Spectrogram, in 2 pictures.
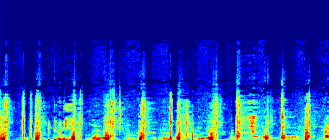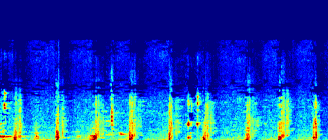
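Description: Close-miked chewing of a mouthful of dry mixed seeds: a dense run of fast, crisp crunches and crackles. Partway through, a drink of water is swallowed between bites.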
